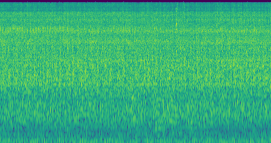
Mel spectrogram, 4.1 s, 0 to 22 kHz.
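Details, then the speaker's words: Old car in the shop (1957 Ford Thunderbird or 1968 Dodge Charger) started after power steering work to check for leaks and top off fluid; steady even idle with no pump whine or groan; pump running quietly. "Start it up and we'll steer it and make sure nothing leaks and get the fluid topped off."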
